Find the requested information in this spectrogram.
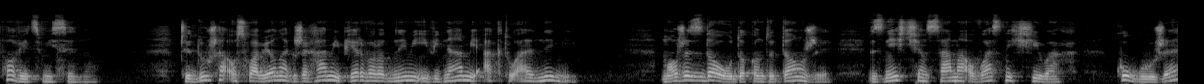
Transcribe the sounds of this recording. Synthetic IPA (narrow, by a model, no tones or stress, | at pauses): pʰɔvʲjɛt̪smʲisɘnu | t͡ʂɘd̪uʂa̰ʔɔ̰swabʲjɔnaɡʐɛxamʲipʲjɛɾvɔɾɔd̪nɘmʲiʔivʲinamʲiʔa̰kt̪ṵa̰lnɘmʲḭ | mɔʐɛzd̪ɔwud̪ɔkɔnd̪d̪ɔ̃w̃ʐɘ̰vzɲeɕt͡ɕɕɛsamaʔɔ̰vwasnɘxɕiwax | kuɡuʐɛ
